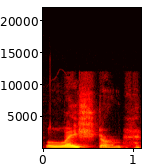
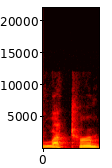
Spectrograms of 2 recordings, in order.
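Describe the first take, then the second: First: It is said with German vowels and sounds. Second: It sounds like the English word lectern. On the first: The speaker calls it right. "it's really pronounced Leuchtturm is how you actually pronounce it" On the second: The speaker calls it wrong. "you say lectern"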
